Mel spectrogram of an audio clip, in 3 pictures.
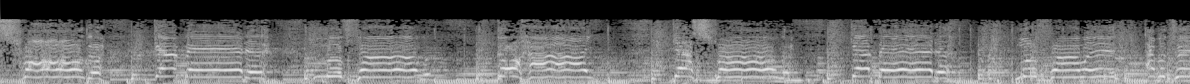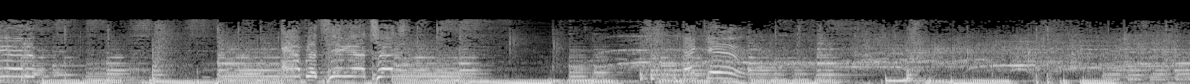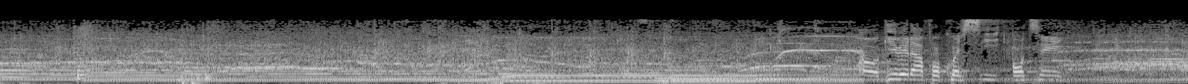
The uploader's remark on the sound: Live Concert at the Wisdom Impartation Service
